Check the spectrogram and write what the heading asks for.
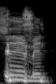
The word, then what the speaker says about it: salmon: crazy salmon yeah salmon it's salmon but there's an L in it you know news gotta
